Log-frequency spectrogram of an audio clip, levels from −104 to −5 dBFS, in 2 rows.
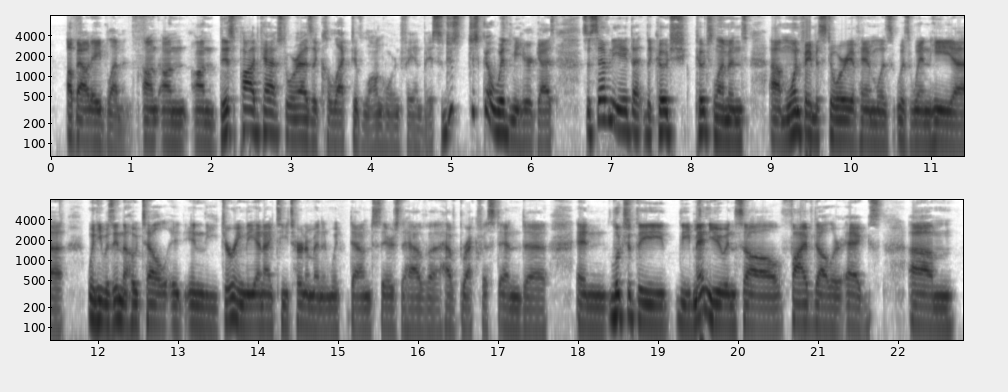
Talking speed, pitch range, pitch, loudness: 195 wpm, 100-120 Hz, 105 Hz, -25 LUFS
